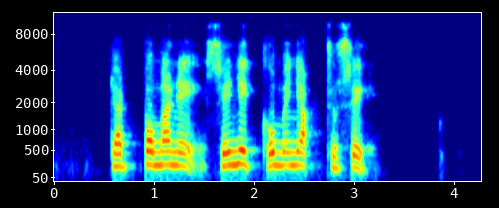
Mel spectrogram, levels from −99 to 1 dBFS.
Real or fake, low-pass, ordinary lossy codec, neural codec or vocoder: fake; 7.2 kHz; Opus, 16 kbps; codec, 16 kHz, 16 kbps, FunCodec, trained on LibriTTS, 50 frames a second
